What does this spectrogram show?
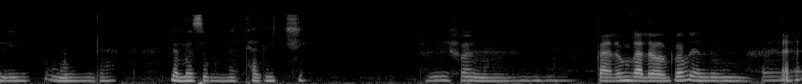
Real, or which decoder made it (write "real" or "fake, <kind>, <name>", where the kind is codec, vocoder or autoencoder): fake, codec, SNAC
